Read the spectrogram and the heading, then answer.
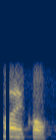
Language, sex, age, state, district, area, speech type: Assamese, female, 30-45, Assam, Lakhimpur, rural, conversation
